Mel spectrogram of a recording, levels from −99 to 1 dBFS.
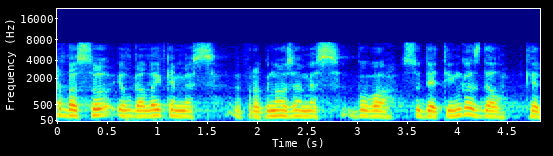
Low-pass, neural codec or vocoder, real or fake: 7.2 kHz; none; real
